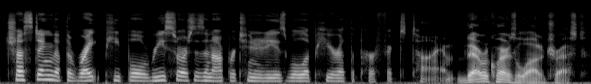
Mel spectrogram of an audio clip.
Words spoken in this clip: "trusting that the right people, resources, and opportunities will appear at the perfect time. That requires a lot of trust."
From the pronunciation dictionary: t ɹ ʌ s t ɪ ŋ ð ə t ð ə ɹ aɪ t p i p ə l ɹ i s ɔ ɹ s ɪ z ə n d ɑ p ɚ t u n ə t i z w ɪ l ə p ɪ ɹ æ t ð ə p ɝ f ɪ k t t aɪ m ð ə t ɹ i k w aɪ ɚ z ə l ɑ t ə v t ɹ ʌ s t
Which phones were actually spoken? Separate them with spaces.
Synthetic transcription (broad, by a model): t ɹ ʌ s t ɪ ŋ ð ə t ð ə ɹ aɪ t p i p l ɹ i s ɔ ɹ s ɪ z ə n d ɑ p ɚ t u n ə t i z w ɪ l ə p ɪ ɹ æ t ð ə p ɝ f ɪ k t t aɪ m ð ə t ɹ i k w aɪ ɚ z ə l ɑ t ə v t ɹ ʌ s t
